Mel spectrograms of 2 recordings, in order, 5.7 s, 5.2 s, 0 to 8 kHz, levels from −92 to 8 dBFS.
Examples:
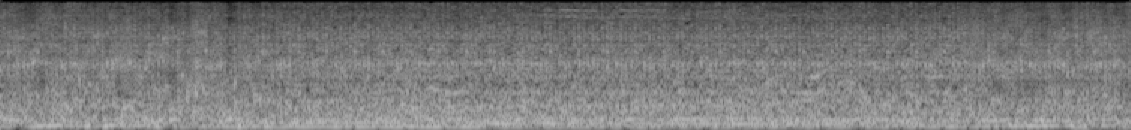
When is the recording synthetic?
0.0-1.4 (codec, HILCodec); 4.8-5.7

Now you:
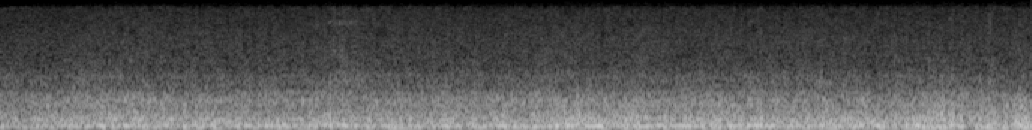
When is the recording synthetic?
none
